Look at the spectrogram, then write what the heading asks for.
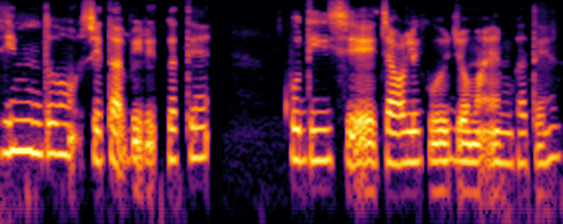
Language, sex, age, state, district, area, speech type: Santali, female, 30-45, West Bengal, Uttar Dinajpur, rural, spontaneous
